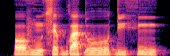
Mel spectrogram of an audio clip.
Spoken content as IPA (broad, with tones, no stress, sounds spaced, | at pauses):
ɔ˧ v ũ˨ s ɛ˧ ɡʷ a˦˨ ɗ oː˨˦ ɗ i˧ h ĩ˦˨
